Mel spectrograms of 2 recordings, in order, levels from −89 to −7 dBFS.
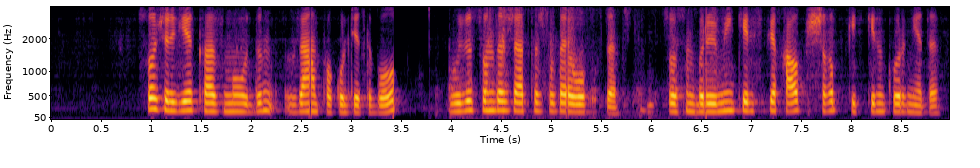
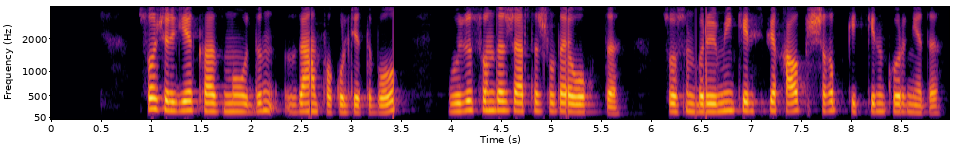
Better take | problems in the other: second | noise reduction (neural separator model SepFormer DNS4)

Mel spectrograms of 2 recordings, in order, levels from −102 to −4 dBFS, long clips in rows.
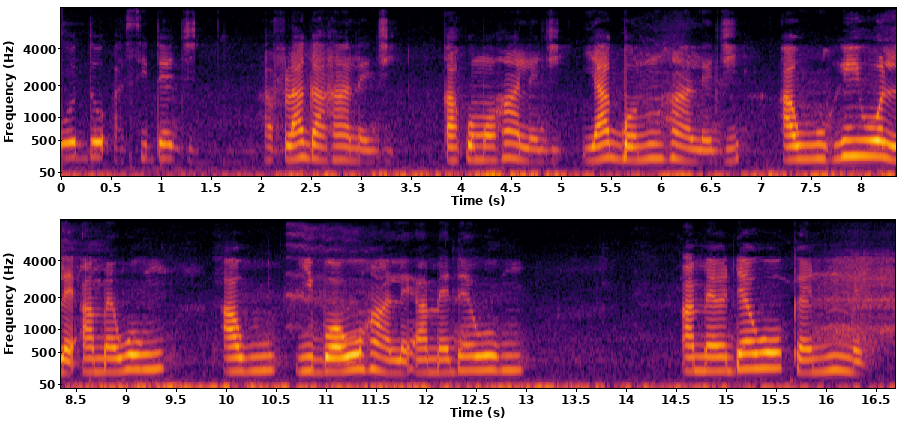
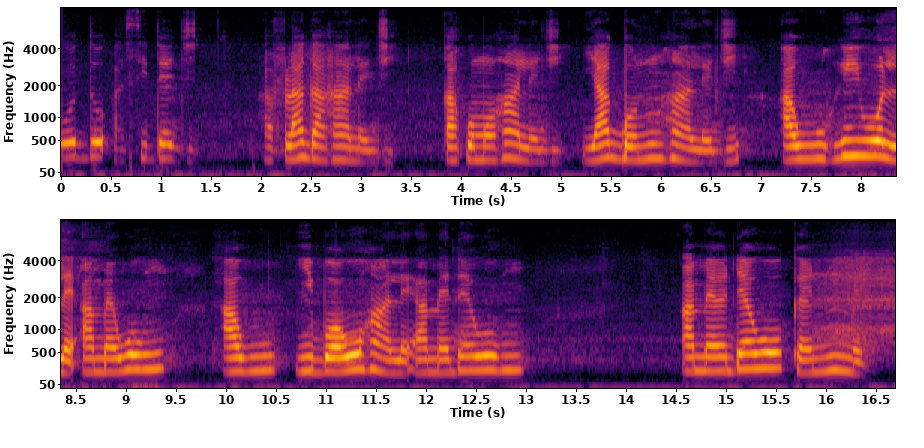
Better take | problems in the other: second | background sound (Gull, seagull / Fowl); 17 dB below the speech

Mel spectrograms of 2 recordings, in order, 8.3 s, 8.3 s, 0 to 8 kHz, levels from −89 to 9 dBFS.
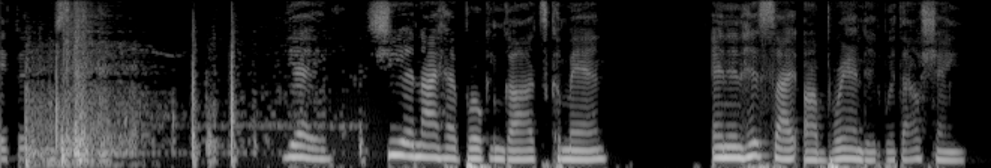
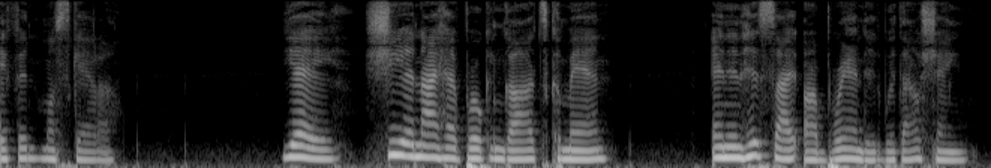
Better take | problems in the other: second | noise reduction (classical method spectral subtraction)

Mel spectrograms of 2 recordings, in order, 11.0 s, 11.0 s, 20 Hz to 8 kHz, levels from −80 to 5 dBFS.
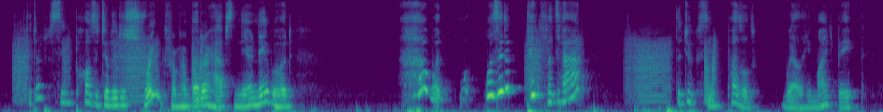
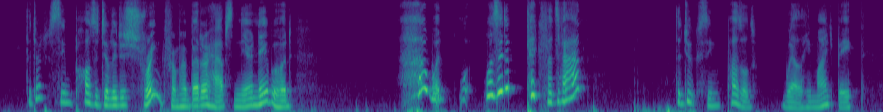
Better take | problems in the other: second | background sound (Fart); 14 dB below the speech // room echo; dies away in 0.2 s

